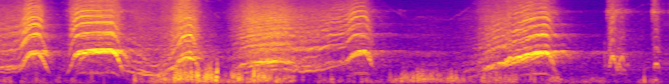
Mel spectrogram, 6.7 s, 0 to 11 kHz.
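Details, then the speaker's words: Quad on stock tune flying DYS 5042 triblade props, a copy of the Schubkraft 5042, after HQ props: quieter, whistling whoosh that rises and falls with throttle blips, airy near 20% throttle; normal propeller sound. "It's got a really weird sound to it. I like it though. I don't know if you can hear it. It's almost like a whistling, like a whoosh sound when you go to idle."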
